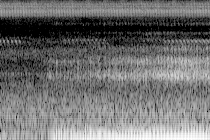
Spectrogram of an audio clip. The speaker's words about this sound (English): Finally, the soft sound of crickets could be heard which lulled the tired boy to sleep.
